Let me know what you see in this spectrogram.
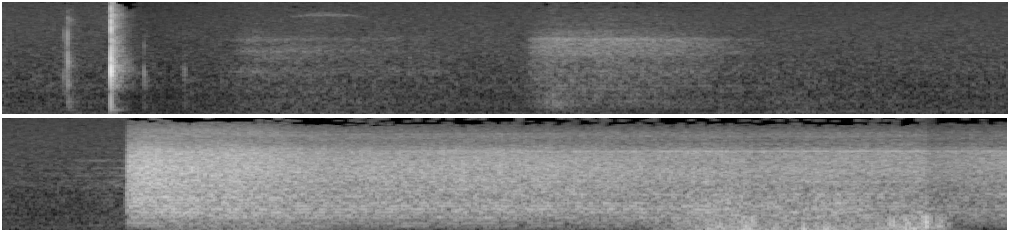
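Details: Sleep apnea patient using a CPAP machine at home: after a soft breath out through the nose, the machine switches on with a steady rushing airflow through a nasal mask.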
